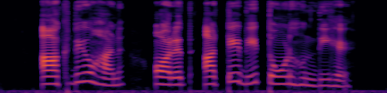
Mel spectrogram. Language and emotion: Punjabi, neutral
